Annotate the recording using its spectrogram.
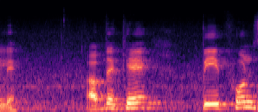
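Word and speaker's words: Pfund: के लिए अब देखिए फंड सीरीज क्या होगा ठीक पी साइलेंट है ठीक अपने दिमाग में पूर्ण रखिएगा लेकिन ये जरूर दिमाग में एक चीज रखिएगा की पी से शुरू होता है इसीलिए बीपी वाला शब्द मैं उसे किया ठीक ताकि दिमाग में तो इसको क्या कहेंगे पूर्ण सीरीज के आएंगे जहां पी क्या साइलेंट है तो अब क्या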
